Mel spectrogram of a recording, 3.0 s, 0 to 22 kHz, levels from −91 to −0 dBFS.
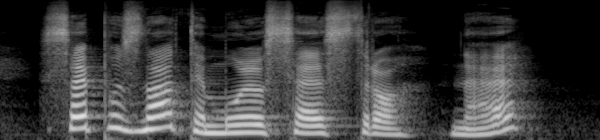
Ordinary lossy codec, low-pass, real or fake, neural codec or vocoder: none; none; real; none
